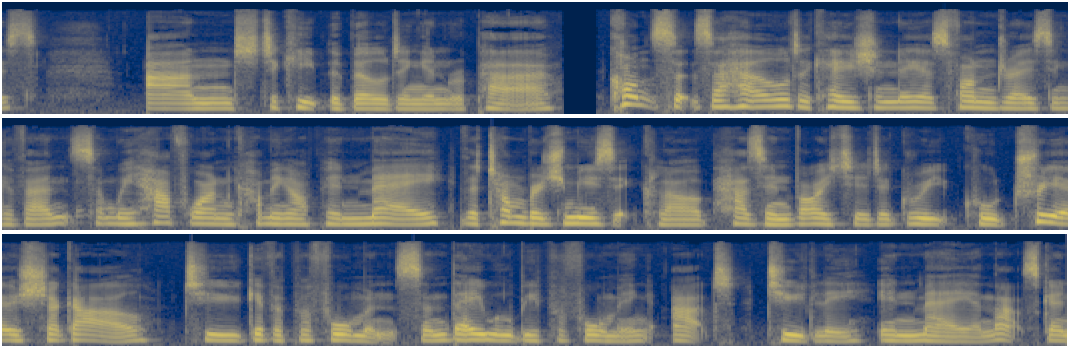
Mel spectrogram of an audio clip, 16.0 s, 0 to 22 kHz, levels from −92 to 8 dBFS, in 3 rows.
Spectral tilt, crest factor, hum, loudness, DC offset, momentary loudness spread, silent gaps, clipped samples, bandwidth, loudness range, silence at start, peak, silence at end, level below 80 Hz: -3 dB/octave; 18 dB; none; -16 LUFS; under 0.1%; 8 LU; 2.82-2.98 s; under 0.1%; 17 kHz; 2 LU; 0 s; 0 dBFS; 0 s; -58 dBFS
